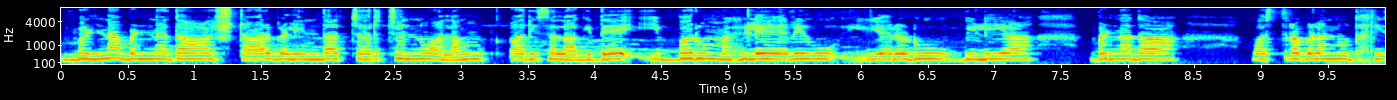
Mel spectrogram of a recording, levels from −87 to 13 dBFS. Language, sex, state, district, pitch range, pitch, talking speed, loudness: Kannada, female, Karnataka, Belgaum, 245-260 Hz, 255 Hz, 85 wpm, -15 LUFS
